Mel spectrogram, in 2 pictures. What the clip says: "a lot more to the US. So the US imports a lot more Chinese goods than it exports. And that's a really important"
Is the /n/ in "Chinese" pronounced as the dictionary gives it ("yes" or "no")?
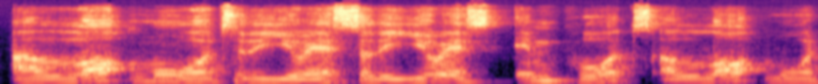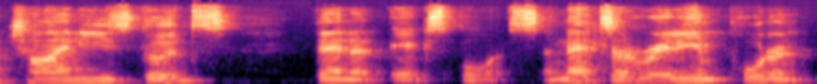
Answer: yes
